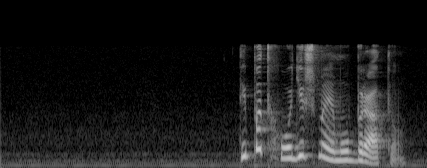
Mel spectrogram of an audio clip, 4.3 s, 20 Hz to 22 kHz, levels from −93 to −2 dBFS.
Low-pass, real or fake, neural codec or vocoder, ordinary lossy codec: 7.2 kHz; real; none; none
